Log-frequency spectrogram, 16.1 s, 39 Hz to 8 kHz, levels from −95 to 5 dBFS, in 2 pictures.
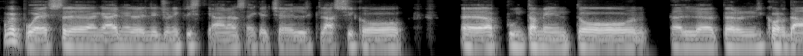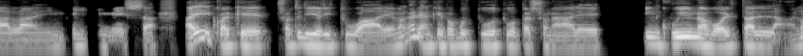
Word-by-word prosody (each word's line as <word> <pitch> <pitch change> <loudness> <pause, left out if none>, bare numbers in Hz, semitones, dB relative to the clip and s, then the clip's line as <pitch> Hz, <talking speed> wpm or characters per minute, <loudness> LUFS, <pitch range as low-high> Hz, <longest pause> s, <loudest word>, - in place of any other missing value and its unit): come 165 0 0
può 100 -11 0
essere 100 +2 +1
magari 95 0 0
nella 95 -1 -4
religione 95 +1 -7
cristiana 100 -4 -6
sai - - -10
che - - -9
c'è - - -8
il 90 0 -6
classico, 95 0 -3 0.5
ehm, 95 -1 +3
appuntamento 95 -1 -1 0.2
pel 95 -1 -2
per 100 -1 +1
ricordarla 95 -2 0
in 95 +2 -13
in 105 -2 -7
in 100 - -13
messa. 95 -1 -3 0.3
Hai - - +6
qualche 100 0 +1
sorta 110 +3 -4
di 110 -3 +4
rituale, 100 -3 +1
magari 120 +6 +1
anche 110 0 -1
proprio 105 +1 -1
tuo, 105 -1 0
tuo 100 -2 -2
personale, 95 -1 -3 0.4
in 120 -1 +1
cui 120 +2 +7
una 120 -3 +7
volta 100 +1 +3
all'ano, 100 -1 -2
100 Hz, 140 wpm, -22 LUFS, 95-105 Hz, 0.5 s, cui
